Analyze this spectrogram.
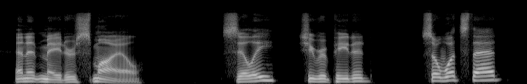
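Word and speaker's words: CILHI: He pronounced it phonetically and it made her smile. Silly, she repeated.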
